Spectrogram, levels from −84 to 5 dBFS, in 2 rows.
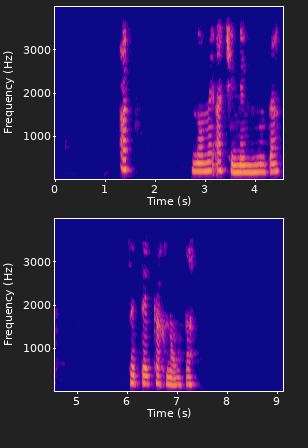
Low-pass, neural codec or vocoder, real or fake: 3.6 kHz; none; real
